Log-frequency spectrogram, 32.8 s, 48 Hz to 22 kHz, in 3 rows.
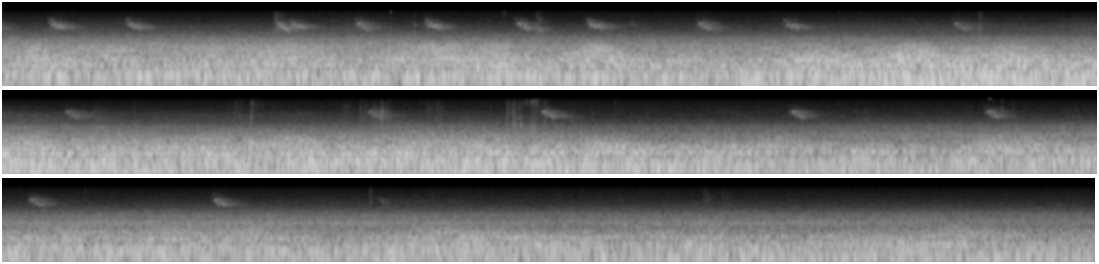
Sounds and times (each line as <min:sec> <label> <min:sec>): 0:00.0 Plane 0:32.8
0:20.8 Birds 0:21.1
0:22.1 Birds 0:22.5
0:24.0 Birds 0:24.4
